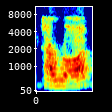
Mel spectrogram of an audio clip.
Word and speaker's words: tarot: You can say tarot, you can say tarot, depending on the area of the planet that you are coming from.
